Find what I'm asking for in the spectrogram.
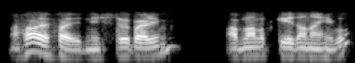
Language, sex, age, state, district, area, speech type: Assamese, male, 30-45, Assam, Biswanath, rural, conversation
